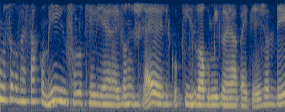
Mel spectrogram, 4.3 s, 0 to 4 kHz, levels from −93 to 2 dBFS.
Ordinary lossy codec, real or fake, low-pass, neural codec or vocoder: none; real; 3.6 kHz; none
